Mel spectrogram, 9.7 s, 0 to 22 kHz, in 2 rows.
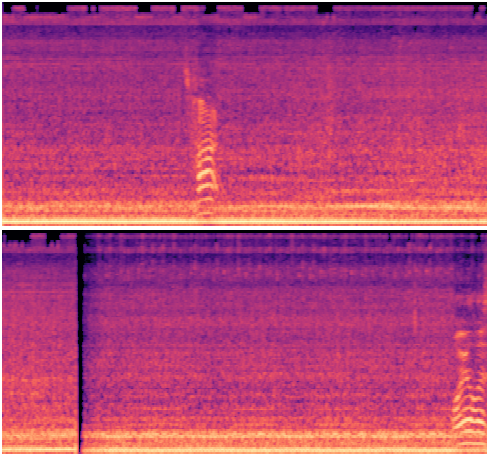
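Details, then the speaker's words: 1983 Porsche 911 SC, 3.0 L normally aspirated air-cooled flat six, oil at operating temperature before draining: even, deep drone at steady warm idle, no ticks, misses or knocks; normal warm idle. "at operating temp. Time to drain it now."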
